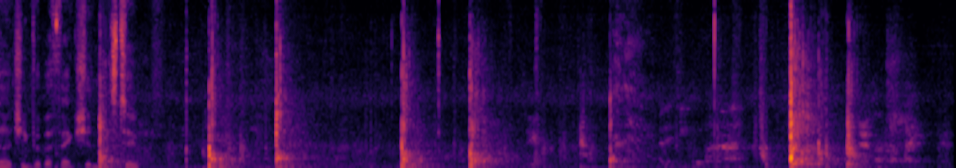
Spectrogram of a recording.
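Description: Padel rackets strike a ball back and forth in a sharp rally.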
